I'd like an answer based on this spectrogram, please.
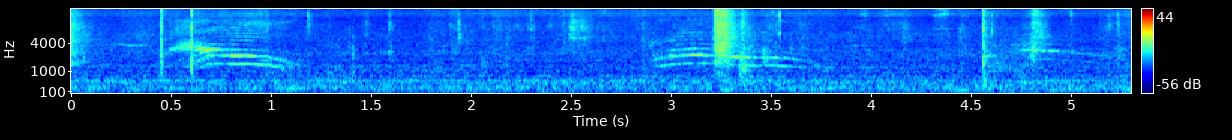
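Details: Male Miniature Schnauzer puppy born 13 August 2015, at a pet shop in Yokosuka, Kanagawa, Japan: two thin, high, down-slurred whimpers about two seconds apart over steady hiss and background noise.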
